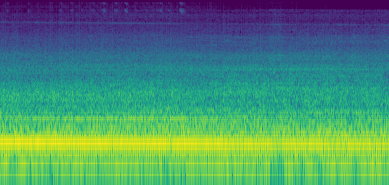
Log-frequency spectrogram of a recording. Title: Whining Noise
